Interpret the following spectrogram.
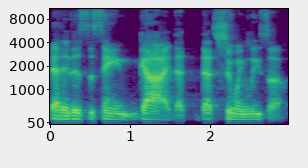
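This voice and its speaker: A man from the United States co-hosting a casual chat, chiming in conversationally with quick facts. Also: rumbling low, fairly even intonation, pushed and bright. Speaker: podcast co-host.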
